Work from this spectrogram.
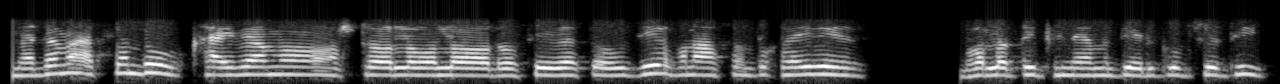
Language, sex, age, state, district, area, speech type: Odia, female, 60+, Odisha, Jajpur, rural, conversation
